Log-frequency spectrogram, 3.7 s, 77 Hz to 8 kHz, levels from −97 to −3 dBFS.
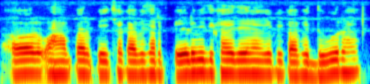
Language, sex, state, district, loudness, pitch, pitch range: Hindi, male, Uttar Pradesh, Lalitpur, -15 LUFS, 140 Hz, 135-145 Hz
